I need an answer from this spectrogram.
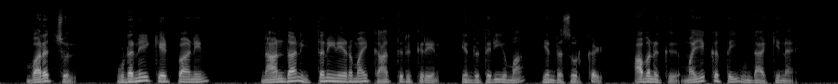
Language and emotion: Tamil, neutral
